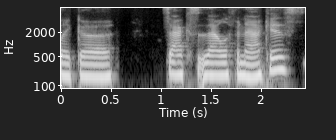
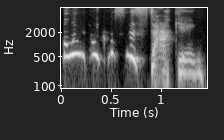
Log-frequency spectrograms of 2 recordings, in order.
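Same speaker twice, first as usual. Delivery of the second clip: pitched way up but softer; high mock dismay; 5 dB quieter than usual. Host acting a guest missing her stocking, high mock dismay. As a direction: gasp it like a fussy guest.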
